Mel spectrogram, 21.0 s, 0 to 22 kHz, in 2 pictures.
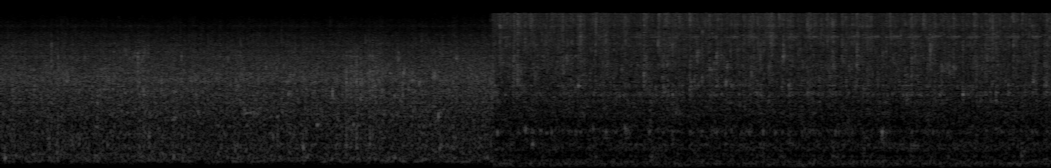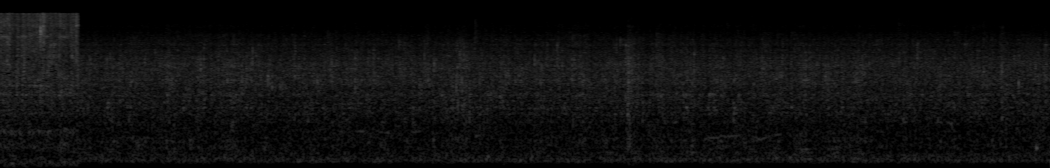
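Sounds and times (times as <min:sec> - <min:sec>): water trickling: 0:00.0 - 0:11.3.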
